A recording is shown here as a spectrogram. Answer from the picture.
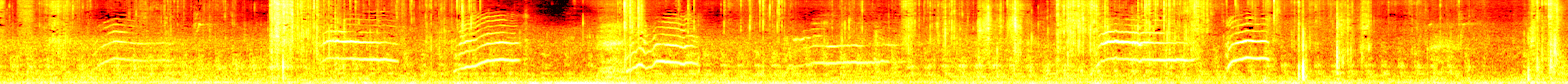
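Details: Mother street cat urging someone to follow her to her hidden kittens meows again and again, roughly every one to two seconds. Each meow is a clear, slightly rising wail, with footsteps and rustling between calls.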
